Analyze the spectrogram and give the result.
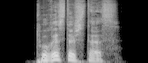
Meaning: strong/mixed nominative/accusative neuter singular superlative degree of touristisch
- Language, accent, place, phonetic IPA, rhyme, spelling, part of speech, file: German, Germany, Berlin, [tuˈʁɪstɪʃstəs], -ɪstɪʃstəs, touristischstes, adjective, De-touristischstes.ogg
